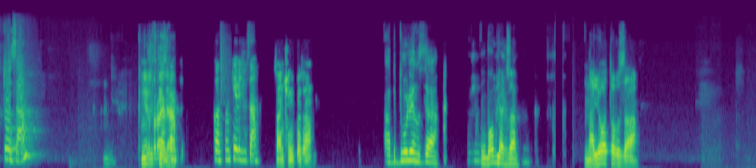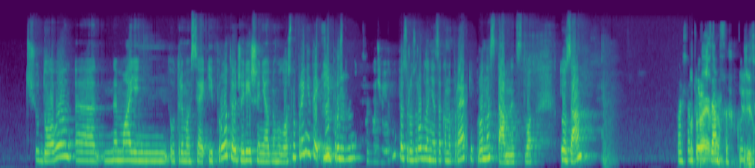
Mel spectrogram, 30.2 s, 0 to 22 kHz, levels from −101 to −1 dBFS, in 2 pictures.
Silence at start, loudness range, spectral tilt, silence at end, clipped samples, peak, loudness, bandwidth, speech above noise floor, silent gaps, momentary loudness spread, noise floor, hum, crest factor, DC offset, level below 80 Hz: 0.05 s; 6 LU; -5 dB/octave; 0 s; under 0.1%; -2 dBFS; -22 LUFS; 14.5 kHz; 63 dB; none; 19 LU; -85 dBFS; none; 22 dB; under 0.1%; -64 dBFS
